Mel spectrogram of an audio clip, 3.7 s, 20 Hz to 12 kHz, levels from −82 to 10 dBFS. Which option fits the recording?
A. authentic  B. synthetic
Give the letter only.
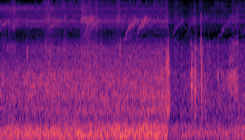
B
